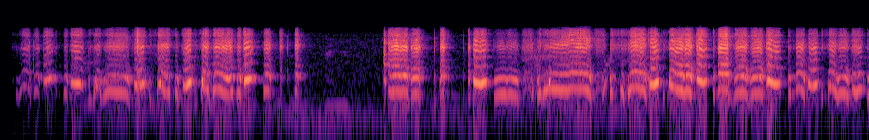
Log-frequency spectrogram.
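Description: Baby laughing hard in rapid, high-pitched bursts, with a pause of about a second roughly four seconds in.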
